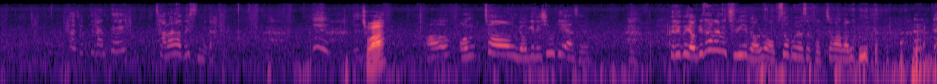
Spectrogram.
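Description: A young woman talks with animation close by, outdoors.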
